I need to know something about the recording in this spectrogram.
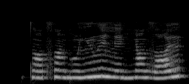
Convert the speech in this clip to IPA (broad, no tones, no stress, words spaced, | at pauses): tãsˤĩɡũlʲũɪ̯ leŋĩ zˤɘ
